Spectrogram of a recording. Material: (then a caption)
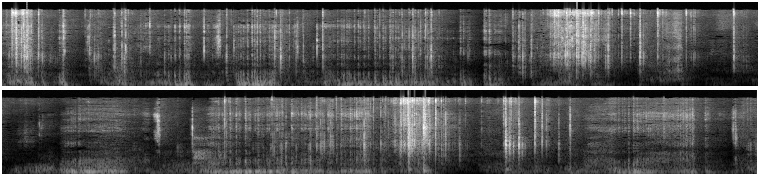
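Soap. A solid green bar of dry soap, held in the fingers, is scraped and carved along its edge with a utility blade. Gritty, crackling scrapes come in uneven bursts, with bright flaky crunches over a low rasp and brief pauses between strokes.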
